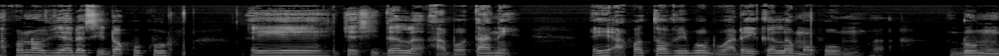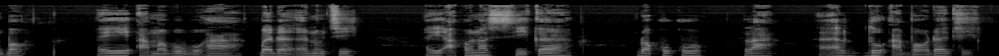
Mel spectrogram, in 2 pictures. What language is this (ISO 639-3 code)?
ewe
